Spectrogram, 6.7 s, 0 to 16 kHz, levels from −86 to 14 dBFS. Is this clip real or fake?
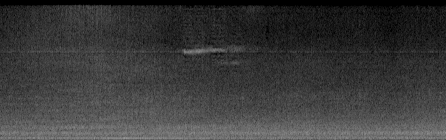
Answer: fake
